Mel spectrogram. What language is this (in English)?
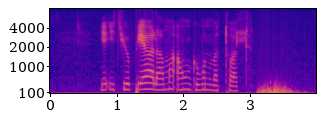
Amharic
